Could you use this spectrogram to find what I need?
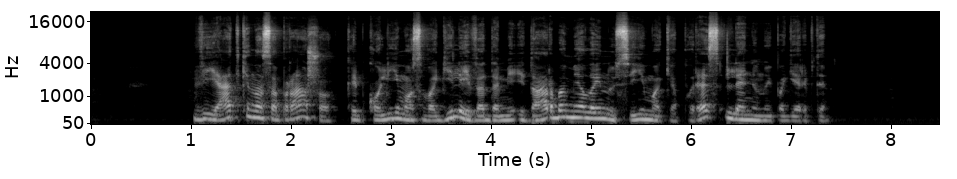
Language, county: Lithuanian, Tauragė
